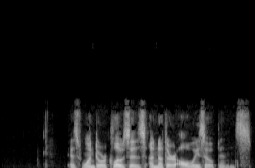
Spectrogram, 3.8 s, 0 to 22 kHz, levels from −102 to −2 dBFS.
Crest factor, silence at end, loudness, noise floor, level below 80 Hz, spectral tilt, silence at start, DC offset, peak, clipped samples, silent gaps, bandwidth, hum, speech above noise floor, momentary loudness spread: 20 dB; 0.1 s; -31 LUFS; -89 dBFS; -68 dBFS; -4 dB/octave; 1.05 s; under 0.1%; -12 dBFS; under 0.1%; none; 9 kHz; none; 58 dB; 11 LU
